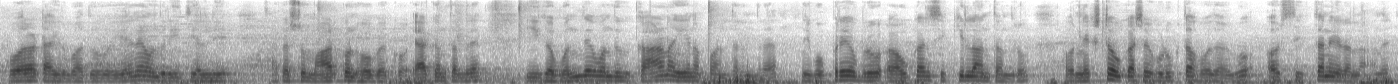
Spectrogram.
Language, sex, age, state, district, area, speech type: Kannada, male, 18-30, Karnataka, Shimoga, rural, spontaneous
